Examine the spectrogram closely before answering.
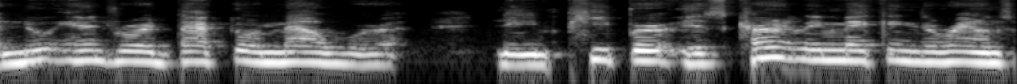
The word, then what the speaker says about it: Wpeeper: I'm going to assume the W is silent, so I'm going to call it Peeper.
